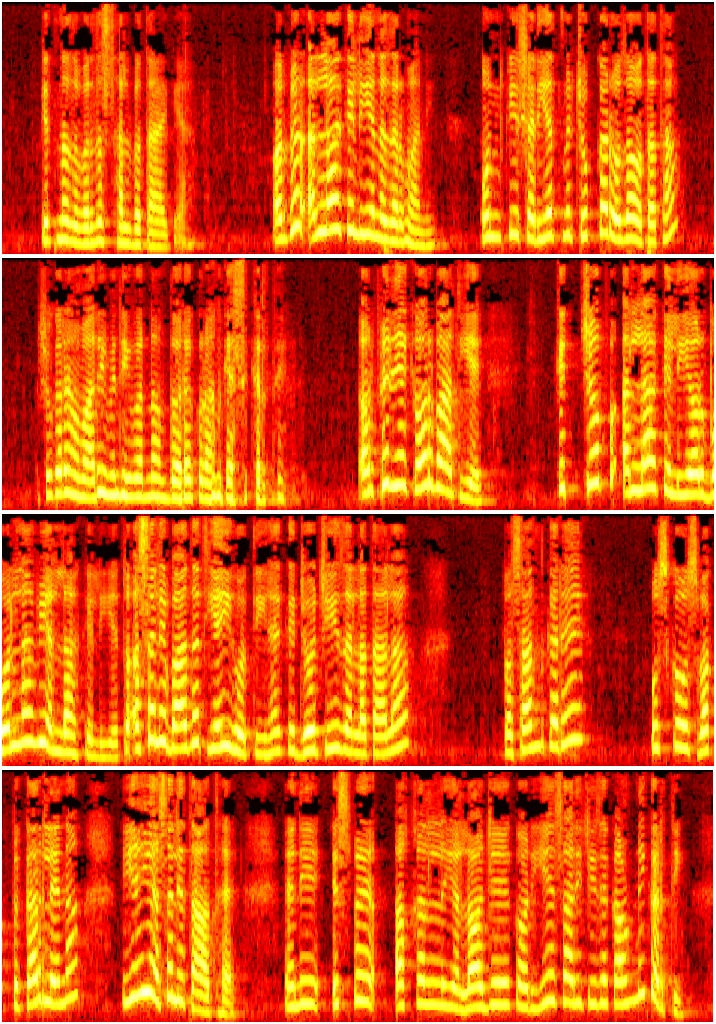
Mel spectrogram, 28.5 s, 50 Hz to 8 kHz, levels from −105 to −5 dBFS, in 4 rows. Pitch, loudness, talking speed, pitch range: 250 Hz, -19 LUFS, 180 wpm, 210-285 Hz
